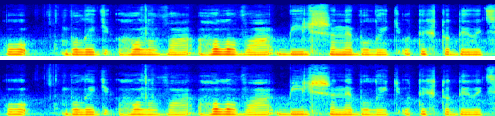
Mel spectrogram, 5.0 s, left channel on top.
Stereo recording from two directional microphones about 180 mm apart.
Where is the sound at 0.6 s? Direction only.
20° left (ahead or behind).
